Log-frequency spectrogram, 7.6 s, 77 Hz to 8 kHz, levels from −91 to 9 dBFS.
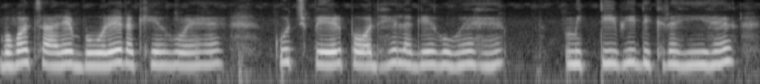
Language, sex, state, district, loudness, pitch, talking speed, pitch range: Hindi, female, Jharkhand, Ranchi, -17 LUFS, 235 Hz, 135 wpm, 225-245 Hz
